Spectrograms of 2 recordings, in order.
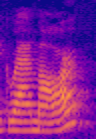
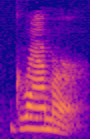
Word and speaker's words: grammar: in words like grammar don't say grandma say grammar or e AR for example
